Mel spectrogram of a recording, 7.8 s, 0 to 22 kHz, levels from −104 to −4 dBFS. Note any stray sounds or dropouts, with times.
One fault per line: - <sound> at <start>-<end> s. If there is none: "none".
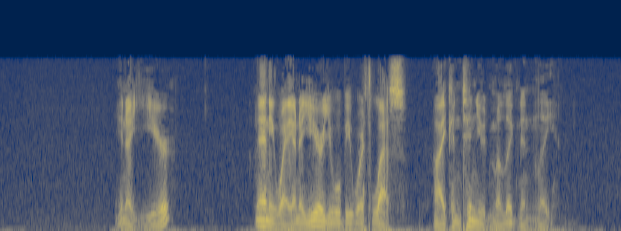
none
